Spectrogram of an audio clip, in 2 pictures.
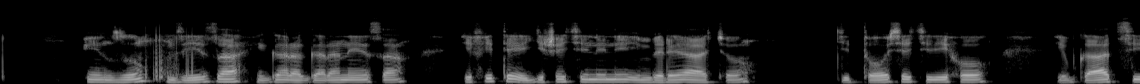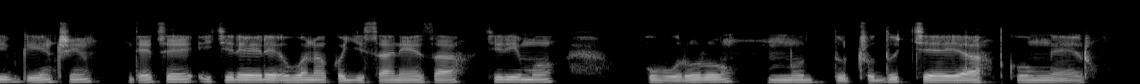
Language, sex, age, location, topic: Kinyarwanda, male, 18-24, Kigali, health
